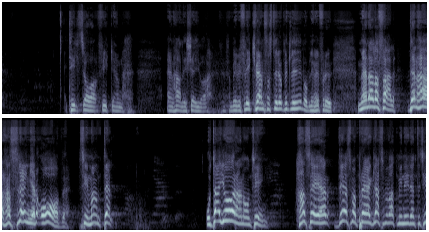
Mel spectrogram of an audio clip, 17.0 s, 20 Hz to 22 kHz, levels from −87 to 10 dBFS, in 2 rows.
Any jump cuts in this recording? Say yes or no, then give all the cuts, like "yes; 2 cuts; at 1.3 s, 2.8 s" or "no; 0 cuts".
no; 0 cuts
